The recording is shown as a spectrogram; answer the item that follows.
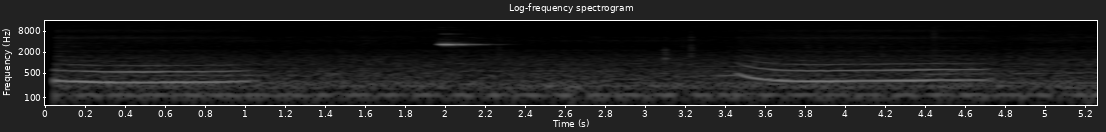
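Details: Billi, a little domestic cat deep in sleep, snoring indoors: two drawn-out whistling tones, each gently falling then levelling over about a second, separated by a quiet pause and one brief high chirp.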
